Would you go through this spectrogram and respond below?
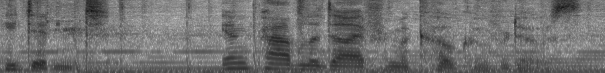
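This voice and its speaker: A wisecracking female agent narrates a game briefing. Her delivery is dry and crude, rising and dipping with lively emphasis. Music plays clearly behind her. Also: low voice, moderate pace. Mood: wry, grave. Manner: sardonic, crude, dry humour. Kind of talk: scripted sardonic narration. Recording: voice over music.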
